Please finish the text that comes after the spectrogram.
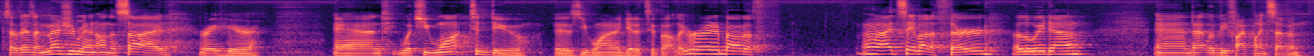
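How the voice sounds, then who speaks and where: A man walking viewers through car maintenance in a casual how-to style, chatty and hurried as he works. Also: mid-range voice, animated, fairly bright tone. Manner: hurried, chatty, restarts phrases while working. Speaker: DIY car maintenance vlogger. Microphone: camera-mounted mic. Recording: echoey garage, faint noise.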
